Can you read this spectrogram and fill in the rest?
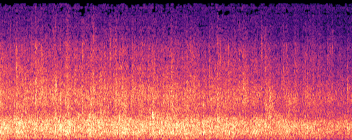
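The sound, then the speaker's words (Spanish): An audience applauds loudly and steadily for Christ, many hands clapping in a dense, continuous roar for several seconds with no one speaking. “Fuerte, si es para Cristo, déselo fuerte en el nombre del Señor.”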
